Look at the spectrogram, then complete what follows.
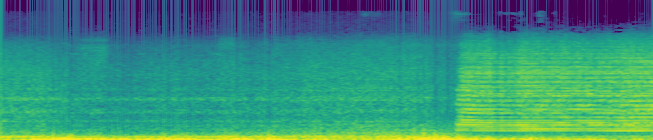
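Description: Norfolk Southern diesel locomotive approaching with a heavy low engine rumble. Its air horn starts sounding suddenly about four and a half seconds in, a chord of several steady tones over the rumble.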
